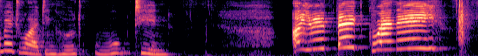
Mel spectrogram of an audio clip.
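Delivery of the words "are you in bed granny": put-on high, loud girlish call. Girl calling to granny from the doorway, high and loud. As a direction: call through the house for granny. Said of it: "she called".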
